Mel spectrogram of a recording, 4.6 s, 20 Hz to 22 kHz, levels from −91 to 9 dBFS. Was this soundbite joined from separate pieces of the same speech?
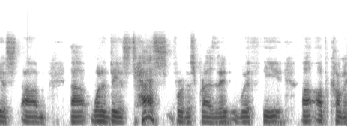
no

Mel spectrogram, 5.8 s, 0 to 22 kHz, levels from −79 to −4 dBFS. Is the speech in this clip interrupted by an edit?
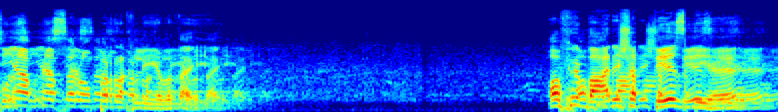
yes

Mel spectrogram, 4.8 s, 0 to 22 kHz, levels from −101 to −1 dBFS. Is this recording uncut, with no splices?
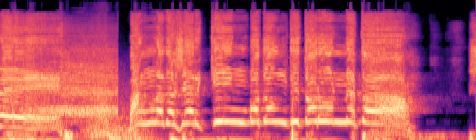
no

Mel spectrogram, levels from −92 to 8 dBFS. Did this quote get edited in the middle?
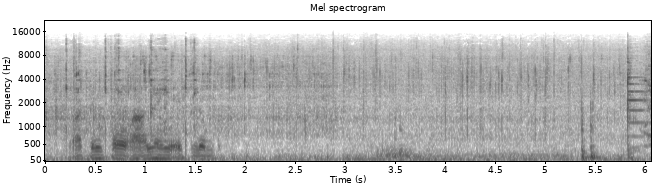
yes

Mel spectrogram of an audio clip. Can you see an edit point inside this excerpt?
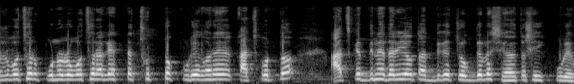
no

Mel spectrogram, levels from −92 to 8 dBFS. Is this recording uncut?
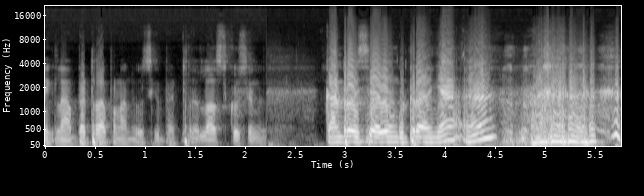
no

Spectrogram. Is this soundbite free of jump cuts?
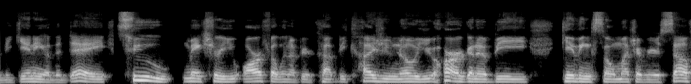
no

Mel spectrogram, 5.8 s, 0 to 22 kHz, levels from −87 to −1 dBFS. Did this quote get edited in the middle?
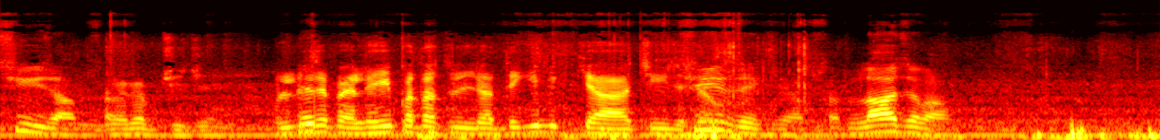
yes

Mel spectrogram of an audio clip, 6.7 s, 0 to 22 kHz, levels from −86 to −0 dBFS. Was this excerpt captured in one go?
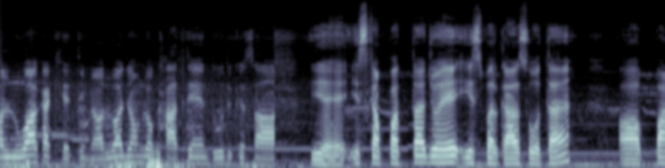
no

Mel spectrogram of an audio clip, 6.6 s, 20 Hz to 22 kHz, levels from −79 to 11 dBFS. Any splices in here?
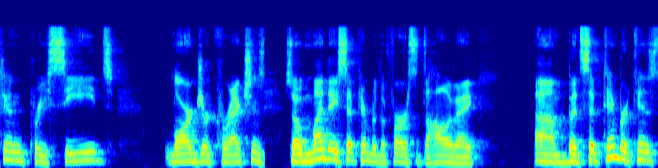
yes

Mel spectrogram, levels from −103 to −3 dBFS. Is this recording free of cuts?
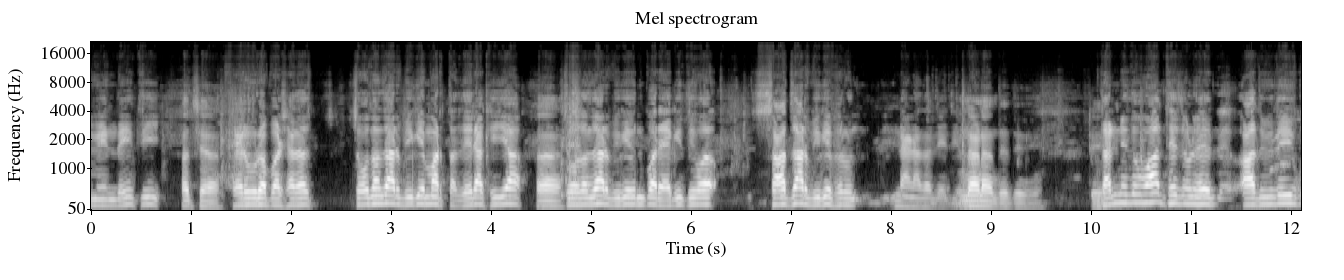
yes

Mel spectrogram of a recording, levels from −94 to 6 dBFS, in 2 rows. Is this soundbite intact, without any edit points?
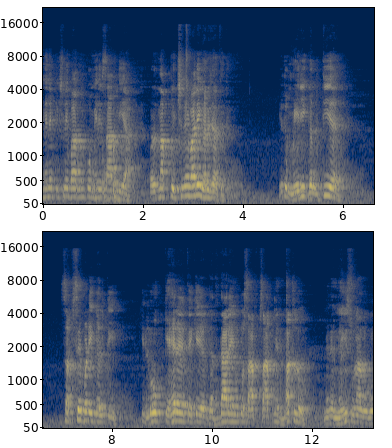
yes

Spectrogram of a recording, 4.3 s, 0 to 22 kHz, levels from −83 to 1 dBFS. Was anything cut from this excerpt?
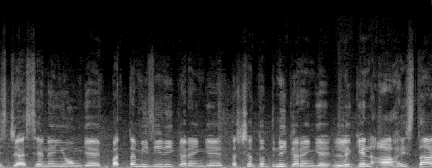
yes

